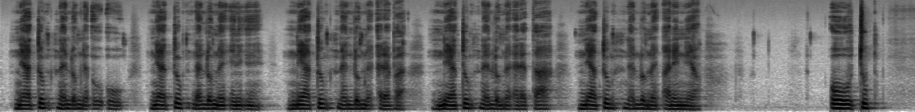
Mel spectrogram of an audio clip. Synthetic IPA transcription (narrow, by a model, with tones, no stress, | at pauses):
ni˨a˨tu˦pnɛ˨˦lo˦mnɛ˨ʔo˨o˨ | ni˨a˨tu˦pnɛ˨˦lo˦mnɛ˨ʔi˨ni˨ | ni˦a˨tu˦pnɛ˨˦lo˦m˦nɛ˨ʔe˨ɾɛ˨ba˨ | ni˨a˨tu˦pnɛ˨lo˦mnɛ˨ʔe˨ɾɛ˨ta˦ | ni˨a˨tu˦pnɛ˨lo˦mnɛ˨ʔa˨ni˨ni˨a˨ | o˨˦˨tu˦p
